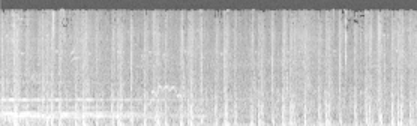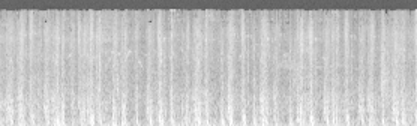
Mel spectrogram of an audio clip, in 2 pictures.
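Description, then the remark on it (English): Horse hooves clip-clop in a steady, brisk rhythm for the whole stretch as a horse is ridden down steps, with a short whinny near the start and no voices. “We're going to ride, since the horses came up these steps, we're going to ride down the steps.”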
